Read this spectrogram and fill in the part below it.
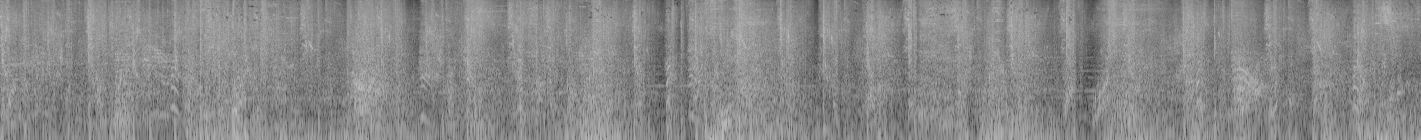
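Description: Spell effects blast and crackle in a busy game battle.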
